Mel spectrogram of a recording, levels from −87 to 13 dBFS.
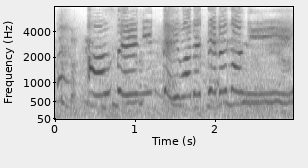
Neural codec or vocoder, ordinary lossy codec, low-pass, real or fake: codec, 16 kHz, 6 kbps, DAC; none; none; fake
